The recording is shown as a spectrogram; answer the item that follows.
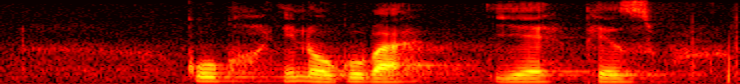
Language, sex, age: Xhosa, male, 24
